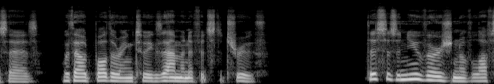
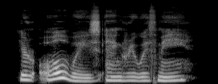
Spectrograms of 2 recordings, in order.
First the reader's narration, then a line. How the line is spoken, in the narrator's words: he murmurs, like he's trying to figure it out himself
